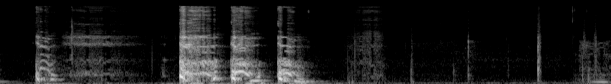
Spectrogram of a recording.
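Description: A man coughing: one cough just under half a second in, then a louder run of three coughs around two seconds in, followed by a few faint clicks.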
